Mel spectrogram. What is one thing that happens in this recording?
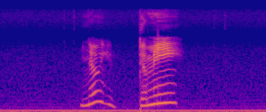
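A woman speaks briefly close to a microphone.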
